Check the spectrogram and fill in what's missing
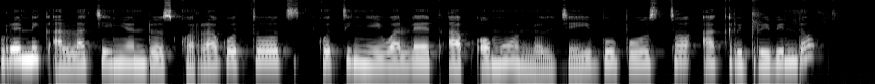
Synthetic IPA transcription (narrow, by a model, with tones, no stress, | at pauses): uɾe˦ni˦ka̰˨la˦t͡ʃe˦mjɔndo˨skɔ˨ɾa˦ktko˦ti˦ɲe˨walɛ˦t̪apɔ̰mo˦no˨ld͡ʒe˨i˦bu˦bo˦stɔ˦a˦kribɾibindɔ˦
